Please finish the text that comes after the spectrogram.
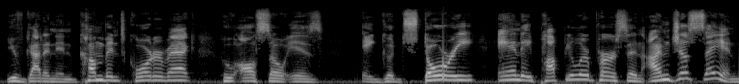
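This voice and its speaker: Male sports talk host. Higher-than-average pitch, very forceful tone, argumentative and emphatic. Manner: emphatic, argumentative, repeats phrases for stress. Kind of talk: sports talk radio debate.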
